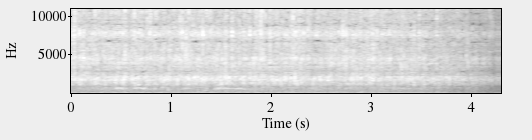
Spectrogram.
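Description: Water splashing and trickling steadily in a garden birdbath, with a low rumble underneath.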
